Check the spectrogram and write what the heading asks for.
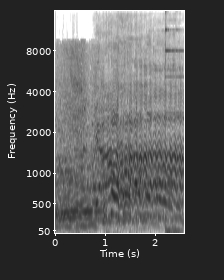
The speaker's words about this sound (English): And, yeah, she was way too close to a car doing donuts.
